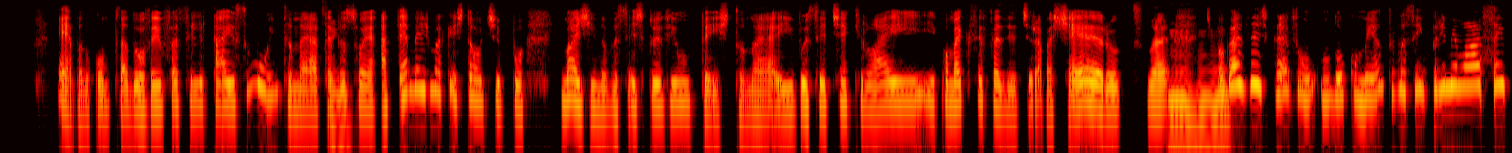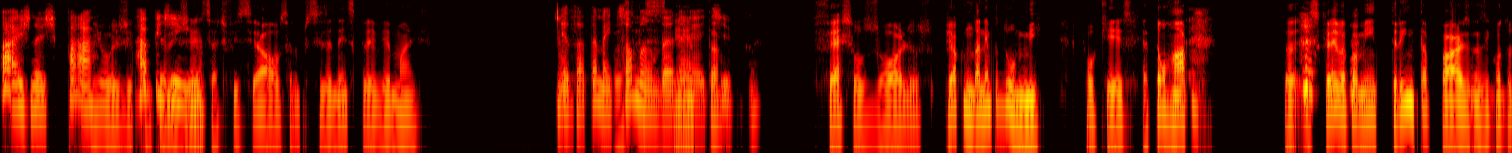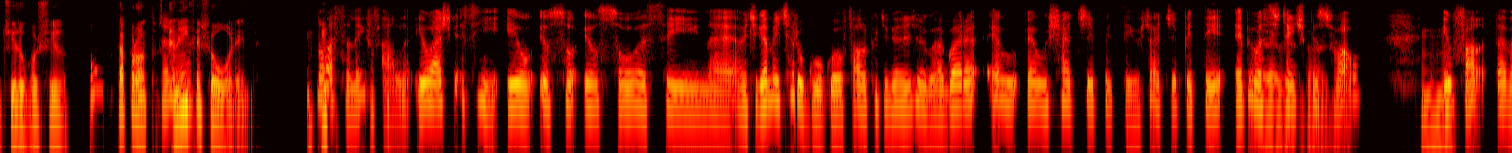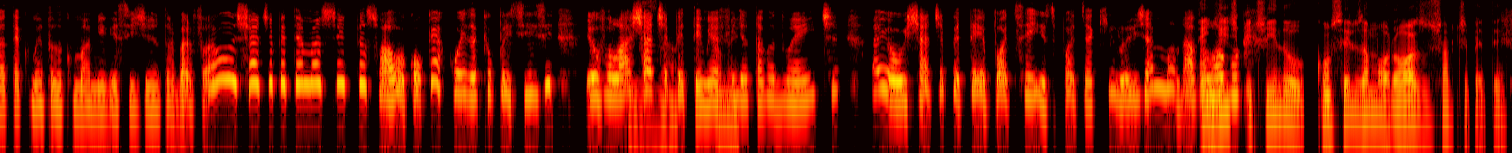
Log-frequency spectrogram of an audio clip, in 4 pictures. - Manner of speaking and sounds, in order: laugh; laugh; "ChatGPT" said as "ChapGPT"
- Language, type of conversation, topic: Portuguese, podcast, Como a tecnologia mudou os seus relacionamentos pessoais?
